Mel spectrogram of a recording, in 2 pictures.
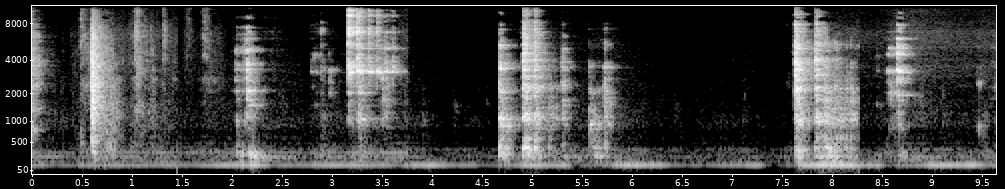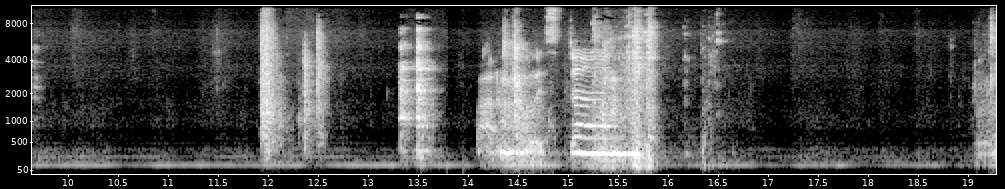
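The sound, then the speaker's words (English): Dishes clatter and clink in a series of sharp, irregular bursts, with running-water swishes and a low steady hum underneath, as plates and utensils are washed and set down while mac and cheese is being made. “dishes while you're making mac and cheese is it doesn't feel like you're doing dishes”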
